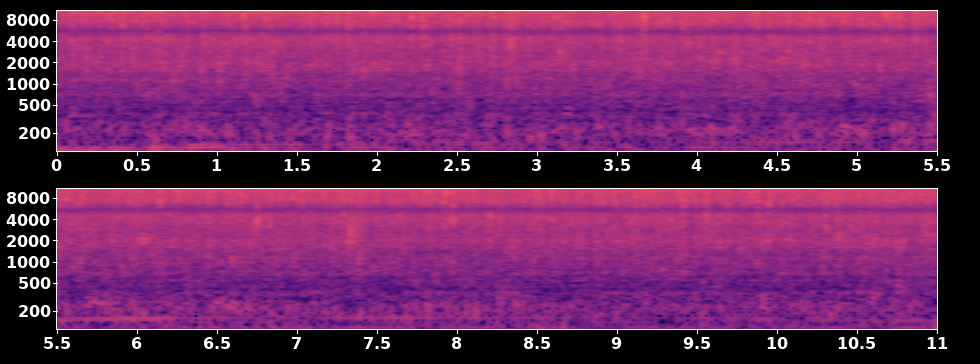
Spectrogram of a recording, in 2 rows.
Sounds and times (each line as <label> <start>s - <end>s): water 0.0s - 11.0s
